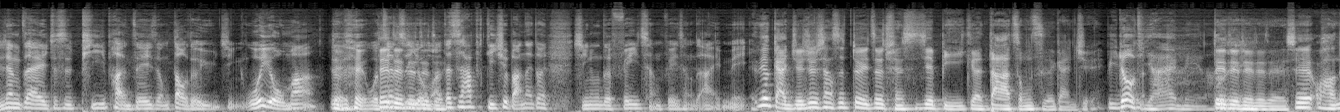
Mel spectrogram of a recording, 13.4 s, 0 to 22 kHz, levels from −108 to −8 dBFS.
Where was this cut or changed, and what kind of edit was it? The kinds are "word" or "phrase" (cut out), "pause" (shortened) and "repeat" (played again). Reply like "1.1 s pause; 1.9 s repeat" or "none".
3.2 s pause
